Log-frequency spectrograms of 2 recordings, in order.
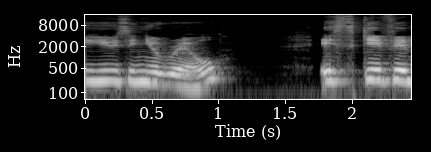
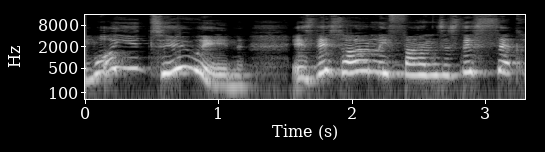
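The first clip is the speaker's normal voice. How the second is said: mock shock; 9 semitones higher, 3 dB louder than usual. Real, not acted. Shocked reaction to a card.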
